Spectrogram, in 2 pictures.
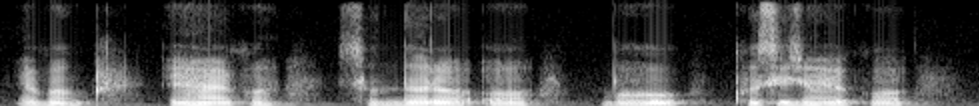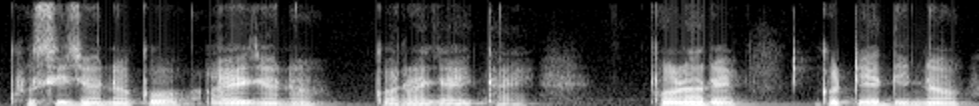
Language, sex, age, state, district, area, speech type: Odia, male, 18-30, Odisha, Bhadrak, rural, spontaneous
